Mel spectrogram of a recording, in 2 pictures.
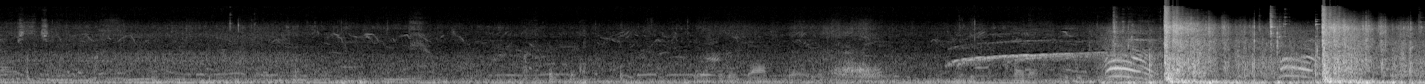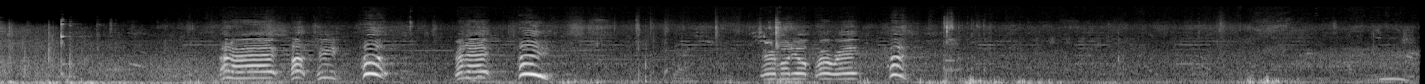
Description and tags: ceremonial cannon fire
Memorial day cannon fire and closing remarks from Presidio San Francisco. empty crowd noise and build up, mild siren, then two ordered cannon fires
ceremonial, cannon, day, fire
